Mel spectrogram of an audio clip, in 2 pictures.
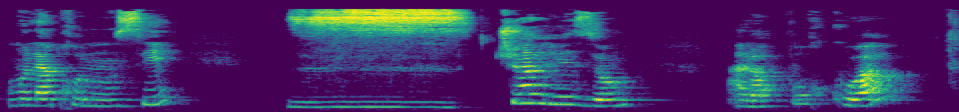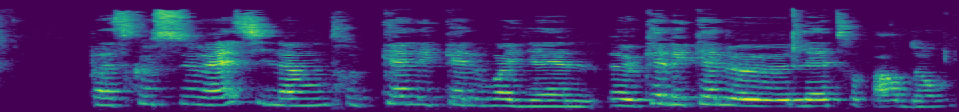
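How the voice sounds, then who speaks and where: Woman, primary teacher, patient, over-articulated, higher voice, slightly distant mic. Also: roomy sound. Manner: patient, slow, over-articulated sounds for children. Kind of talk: reading lesson for young children.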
